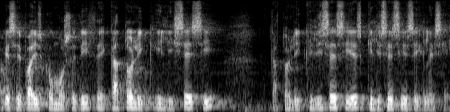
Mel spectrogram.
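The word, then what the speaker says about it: Katolik Kilisesi: Esto es para que sepáis cómo se dice Catholic Kilisesi.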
